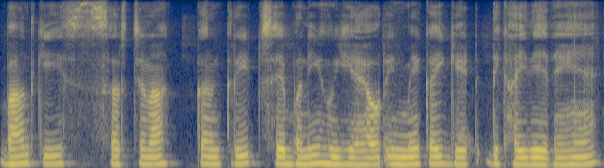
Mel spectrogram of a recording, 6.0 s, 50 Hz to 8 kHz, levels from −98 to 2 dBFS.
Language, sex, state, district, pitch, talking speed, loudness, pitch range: Hindi, male, Uttar Pradesh, Lalitpur, 130 Hz, 160 wpm, -19 LUFS, 125-135 Hz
